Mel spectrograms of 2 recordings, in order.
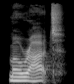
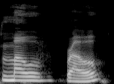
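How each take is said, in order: First: The name ends with a clear final T sound. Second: The name ends without a final T sound. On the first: The speaker calls it right. "I would imagine you would pronounce the T" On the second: The speaker calls it wrong. "I think it's pronounced Moro"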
